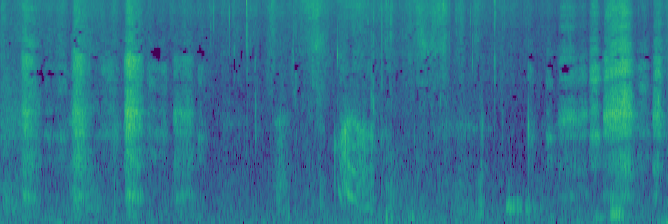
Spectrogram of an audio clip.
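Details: Roxy, a Jug dog, play-fighting at bedtime, panting in quick breathy bursts with wheezy rasping snorts, irregularly spaced, alongside soft rustling.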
